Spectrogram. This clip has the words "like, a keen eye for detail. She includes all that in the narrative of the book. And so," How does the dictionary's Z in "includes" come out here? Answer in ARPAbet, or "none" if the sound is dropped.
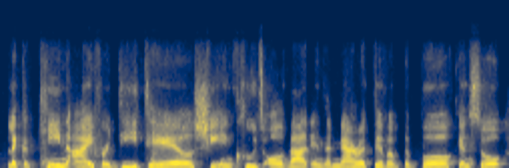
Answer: Z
